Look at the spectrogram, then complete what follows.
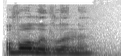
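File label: "волывлыны", Komi, female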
